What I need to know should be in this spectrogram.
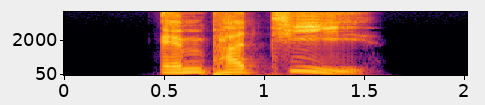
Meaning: empathy
- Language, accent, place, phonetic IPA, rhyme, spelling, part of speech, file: German, Germany, Berlin, [ɛmpaˈtiː], -iː, Empathie, noun, De-Empathie.ogg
